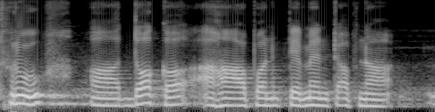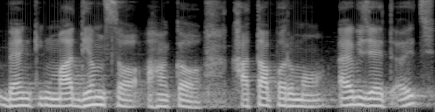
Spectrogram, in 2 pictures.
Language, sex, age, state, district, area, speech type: Maithili, male, 30-45, Bihar, Darbhanga, rural, spontaneous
